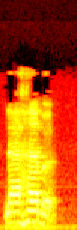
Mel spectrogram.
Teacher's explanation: बा साकिन है, बा हरूफ क़लक़ला में से है, यहाँ पे डबल साउंड आएगा, लहब, हा को आपने अपने अपने मखरज से अदा करना है ताकि हा में मिक्स ना हो, लहब नहीं, लहब, सयस्ला नारन ज़ात लहब, ठीक है।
